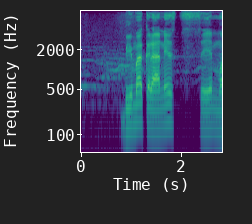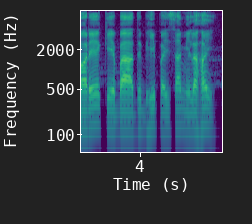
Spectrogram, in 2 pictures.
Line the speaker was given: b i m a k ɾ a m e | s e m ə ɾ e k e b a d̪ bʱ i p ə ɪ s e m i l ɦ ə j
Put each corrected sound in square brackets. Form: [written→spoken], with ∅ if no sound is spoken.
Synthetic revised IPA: b i m a k ɾ a [m→n] e | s e m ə ɾ e k e b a d̪ bʱ i p ə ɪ s [e→a] m i l ɦ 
